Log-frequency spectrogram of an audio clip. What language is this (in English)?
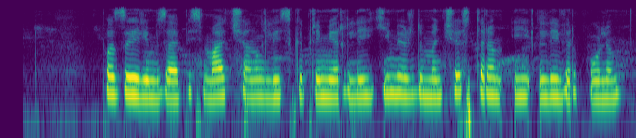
Russian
